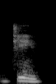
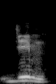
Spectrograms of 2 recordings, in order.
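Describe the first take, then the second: First: The consonant is soft with escaping breath. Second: The consonant is firm and strongly voiced. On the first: The speaker calls it wrong. "bukan nirojim, jim" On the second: The speaker calls it right. "harusnya nirojim, jim"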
